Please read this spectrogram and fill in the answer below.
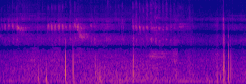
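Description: Water drops falling from a roof drainpipe spout and landing with irregular sharp taps, the loudest about a second in and near the end. A high, pulsing chirping runs steadily underneath.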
